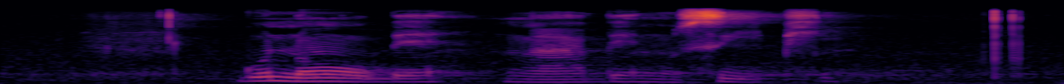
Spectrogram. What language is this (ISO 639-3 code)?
ssw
